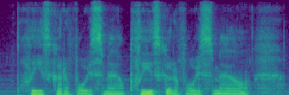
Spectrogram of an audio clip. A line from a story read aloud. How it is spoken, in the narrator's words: she mumbled to herself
